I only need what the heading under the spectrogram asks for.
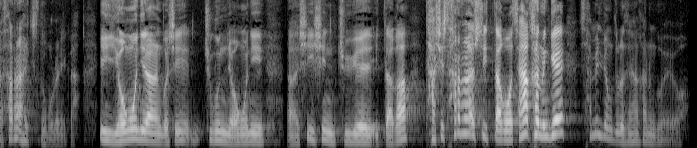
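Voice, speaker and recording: Man, pastor, animated sermon, high voice, very lively pitch. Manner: animated, asks the congregation questions; acts out people's words in quotes.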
